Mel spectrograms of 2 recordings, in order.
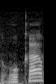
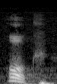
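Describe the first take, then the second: First: The name ends with an added 'a' vowel. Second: The name ends on the 'k' sound. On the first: This is how many people say the name. "many pronounce as Oka" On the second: This is how people in the home region say the name. "in Maharashtra they pronounce him as Oak"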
